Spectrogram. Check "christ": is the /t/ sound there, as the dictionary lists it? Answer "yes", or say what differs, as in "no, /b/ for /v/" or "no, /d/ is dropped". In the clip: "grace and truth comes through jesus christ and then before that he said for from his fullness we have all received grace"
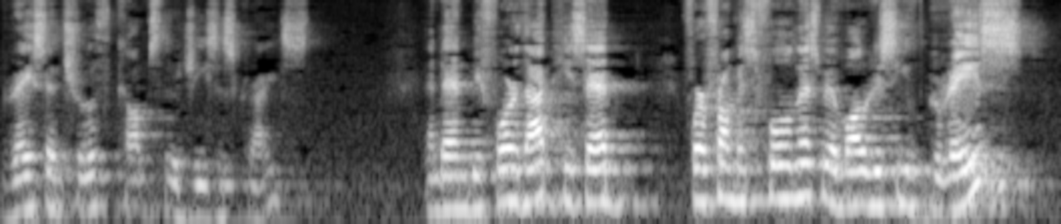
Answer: yes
